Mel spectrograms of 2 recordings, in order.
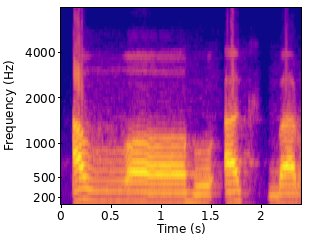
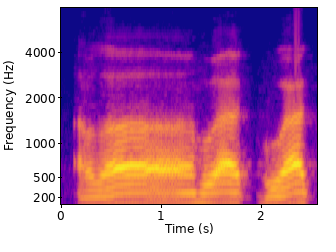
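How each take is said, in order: First: The glottal catch before Akbar is clearly sounded. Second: The glottal catch before Akbar is softened away. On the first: The speaker calls it right. "harus jelas, tidak boleh tashil" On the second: The speaker calls it wrong. "nggak boleh"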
